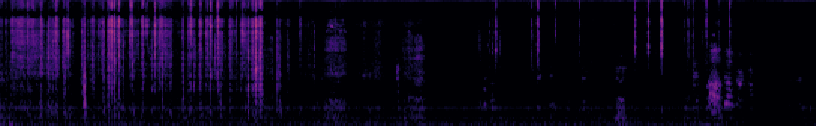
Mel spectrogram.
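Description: Paper rustles and crinkles between fingers.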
